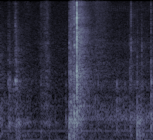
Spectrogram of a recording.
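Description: A button on a cassette player clicks down.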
